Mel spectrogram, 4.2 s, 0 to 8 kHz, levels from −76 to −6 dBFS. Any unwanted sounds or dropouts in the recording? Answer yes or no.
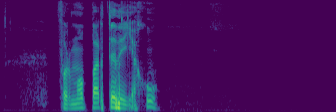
no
